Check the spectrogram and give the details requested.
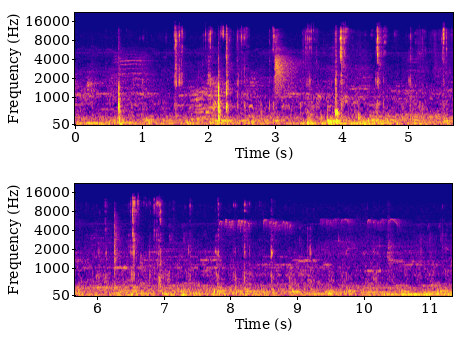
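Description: Faint chewing and biting of soft boiled yam close to the microphone, with many small clicks scattered through it.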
